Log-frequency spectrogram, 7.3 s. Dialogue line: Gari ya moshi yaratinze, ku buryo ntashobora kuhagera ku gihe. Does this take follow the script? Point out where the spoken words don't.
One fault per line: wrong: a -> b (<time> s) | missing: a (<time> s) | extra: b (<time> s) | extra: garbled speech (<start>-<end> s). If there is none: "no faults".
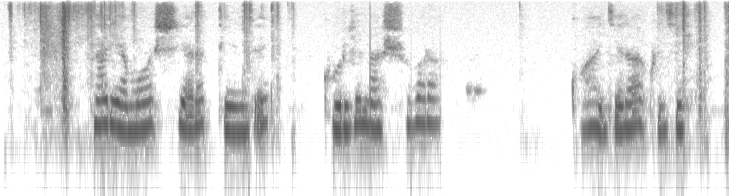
no faults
